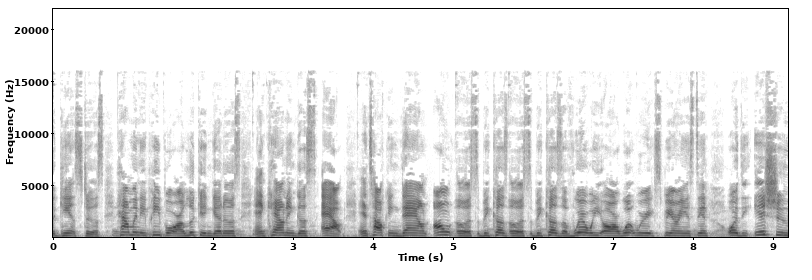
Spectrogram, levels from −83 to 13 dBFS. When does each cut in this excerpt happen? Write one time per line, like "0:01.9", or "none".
0:04.7
0:05.7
